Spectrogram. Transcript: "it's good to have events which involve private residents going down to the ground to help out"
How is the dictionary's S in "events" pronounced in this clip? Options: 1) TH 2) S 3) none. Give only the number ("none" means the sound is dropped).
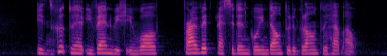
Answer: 3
